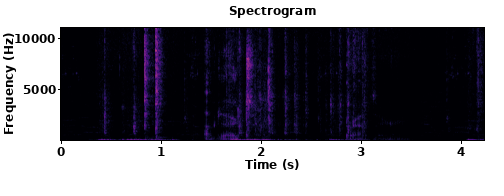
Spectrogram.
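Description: Typing on a computer keyboard: a faint run of quick keystrokes.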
